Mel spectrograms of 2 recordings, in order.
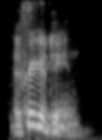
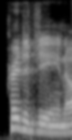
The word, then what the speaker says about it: Prigogine: Prigogine, Prigogine. – Prigogine.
